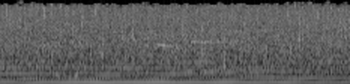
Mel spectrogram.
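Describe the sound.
Rain falls inside a forest beneath an evergreen canopy of tall trees. It makes a constant, even hiss with no breaks, and a low steady hum runs underneath.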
